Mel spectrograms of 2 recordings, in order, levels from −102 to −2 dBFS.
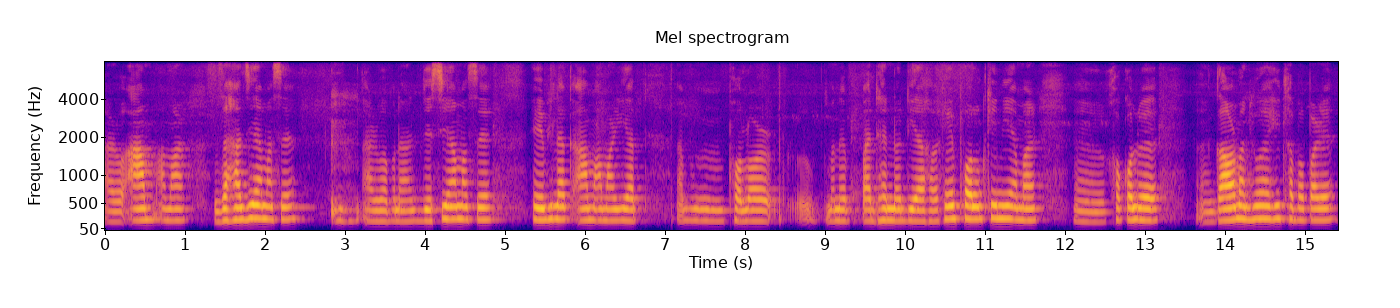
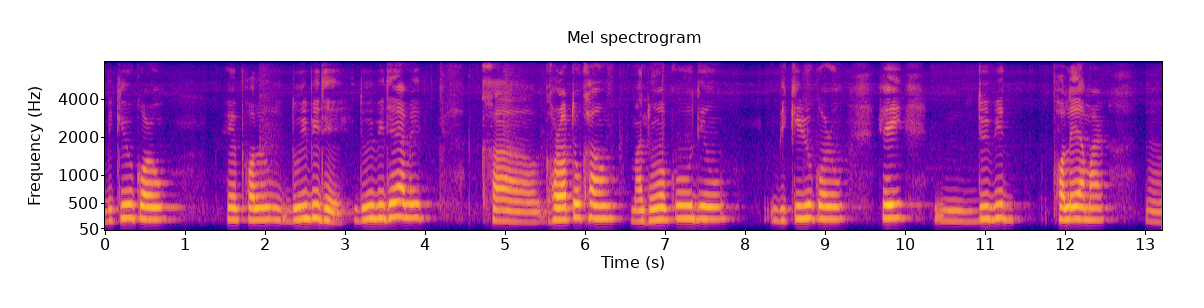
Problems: none marked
